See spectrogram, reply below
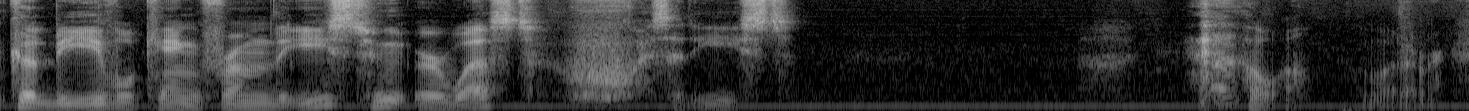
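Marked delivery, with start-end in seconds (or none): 2.8-7.2 whispered aside. Real, not acted. Mutters aside after slipping up.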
